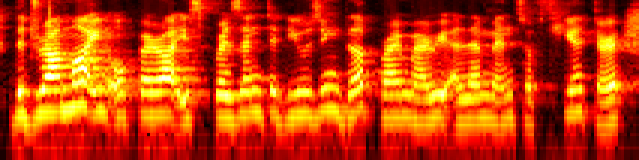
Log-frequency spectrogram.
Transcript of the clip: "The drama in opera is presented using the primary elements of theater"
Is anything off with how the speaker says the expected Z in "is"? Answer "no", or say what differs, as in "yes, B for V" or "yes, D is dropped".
yes, S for Z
